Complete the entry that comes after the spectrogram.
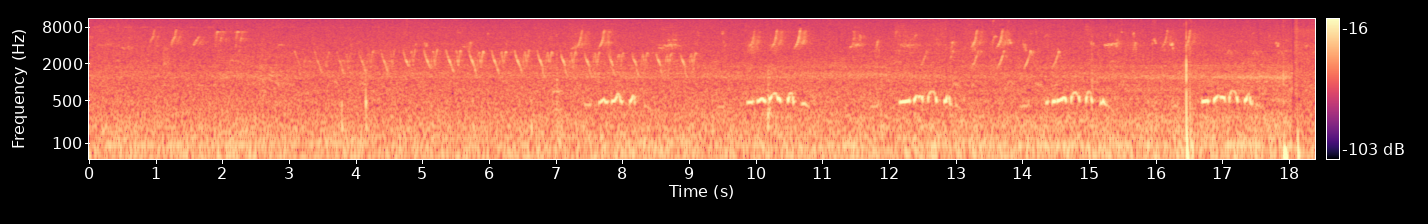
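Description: Faint birds calling: a fast run of short chirps, high thin notes, and a low call repeated five times about every two seconds. A brief knock comes near the end.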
